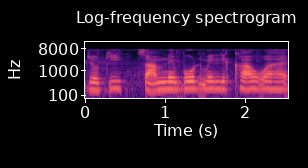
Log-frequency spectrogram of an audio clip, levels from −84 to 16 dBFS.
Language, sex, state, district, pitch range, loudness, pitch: Hindi, female, Chhattisgarh, Raipur, 180-190 Hz, -18 LUFS, 185 Hz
